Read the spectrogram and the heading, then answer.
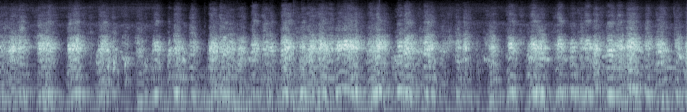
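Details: Khaki Campbell ducks on a duck farm quack in a continuous chorus, with harsh, nasal calls overlapping at a quick, uneven pace of roughly three per second.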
